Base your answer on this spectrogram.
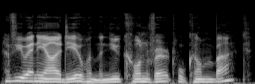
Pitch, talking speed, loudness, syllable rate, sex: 130 Hz, 260 wpm, -15 LUFS, 5.8 syllables/s, male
